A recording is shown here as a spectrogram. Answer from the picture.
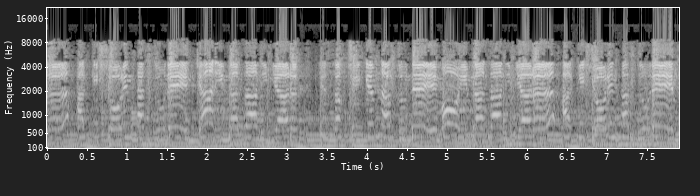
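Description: A loud, dense rock-pop rendition of a folk song with a female vocal, a wailing electric guitar solo and sweeping orchestral backing, playing continuously at full volume with a steady driving beat.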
